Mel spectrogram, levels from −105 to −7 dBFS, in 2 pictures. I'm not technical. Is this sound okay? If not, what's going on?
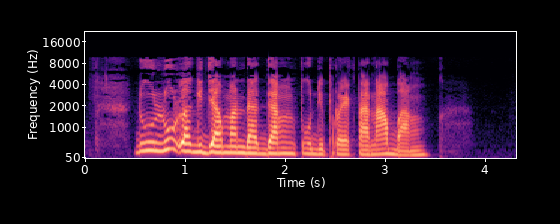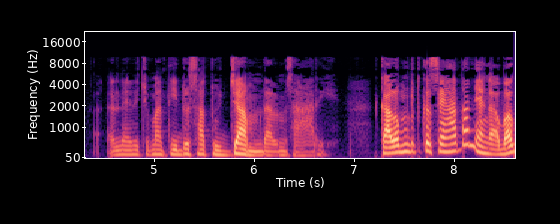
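No. The audio was likely squeezed by AAC compression, which throws away detail to save space. Throughout, the speech sounds dull and smeared, with nothing above about 9.7 kHz.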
